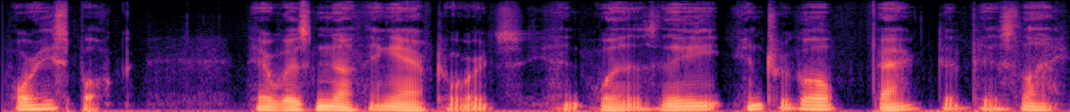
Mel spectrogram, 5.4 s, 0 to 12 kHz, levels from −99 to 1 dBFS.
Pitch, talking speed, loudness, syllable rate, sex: 95 Hz, 170 wpm, -19 LUFS, 5.6 syllables/s, male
